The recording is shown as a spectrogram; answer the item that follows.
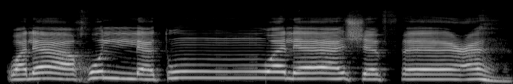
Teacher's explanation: ہم نے گول تا کی جو آواز تھی اس کو ہا میں بدل دیا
